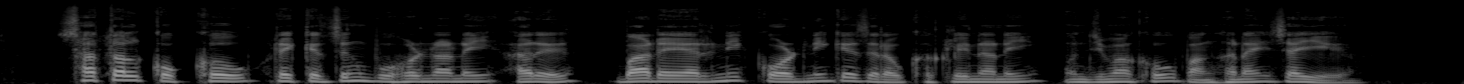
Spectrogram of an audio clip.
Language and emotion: Bodo, neutral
